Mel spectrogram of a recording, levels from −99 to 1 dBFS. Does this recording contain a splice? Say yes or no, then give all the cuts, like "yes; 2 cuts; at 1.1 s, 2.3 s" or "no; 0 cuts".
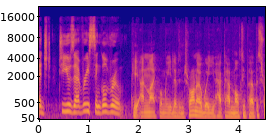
no; 0 cuts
